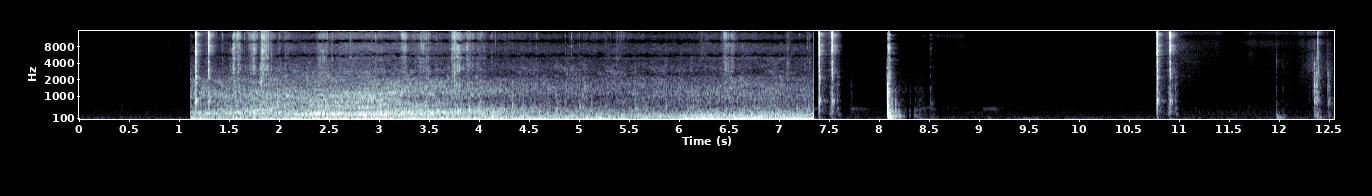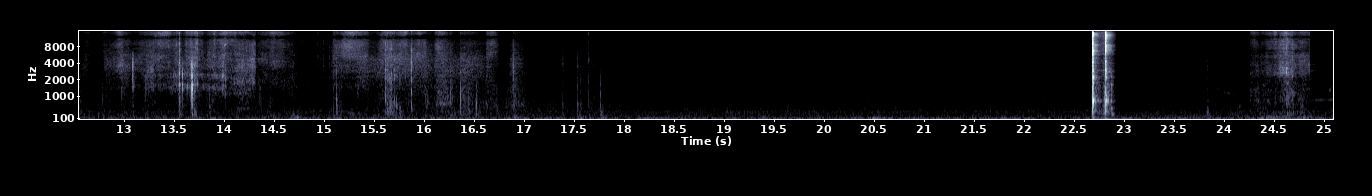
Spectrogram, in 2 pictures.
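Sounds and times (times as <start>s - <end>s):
low outdoor rumble: 1.1s - 7.4s.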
